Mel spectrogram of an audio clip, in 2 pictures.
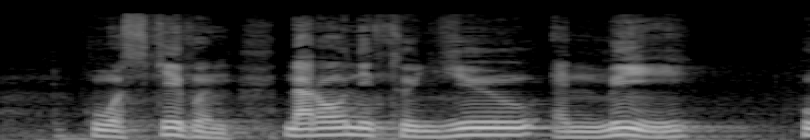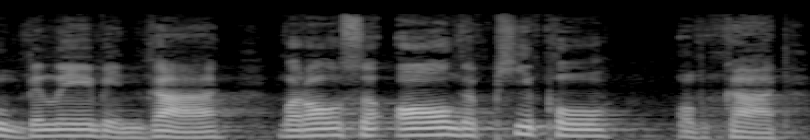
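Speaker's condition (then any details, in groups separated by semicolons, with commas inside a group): Cleft lip and palate; congenital, severe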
